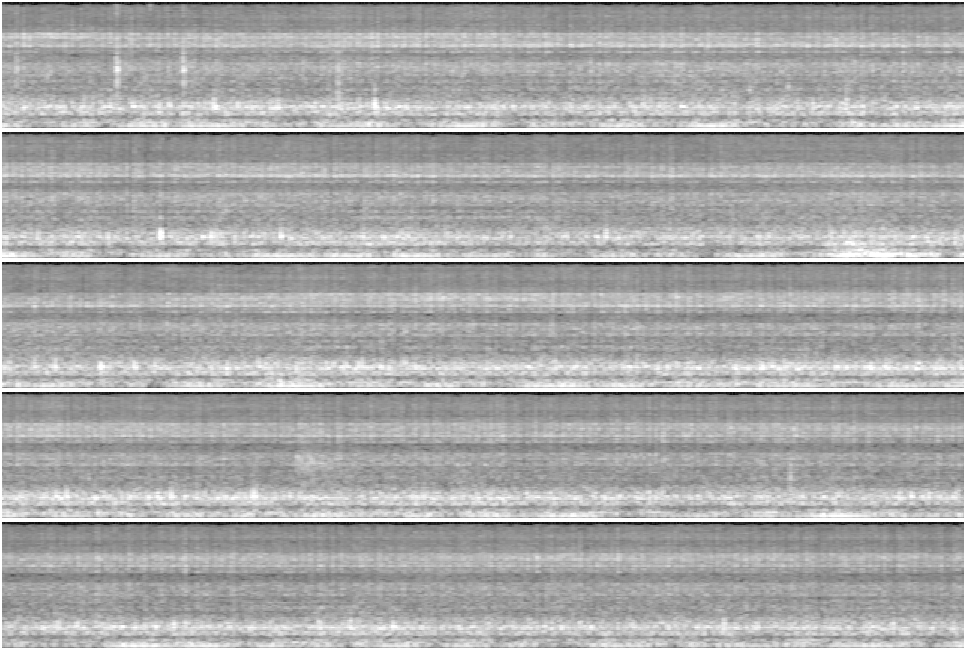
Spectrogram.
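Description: Water boiling in a steamer pot under steaming rice cakes: a steady rumble and light rattle, with one brief louder knock about twelve seconds in.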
